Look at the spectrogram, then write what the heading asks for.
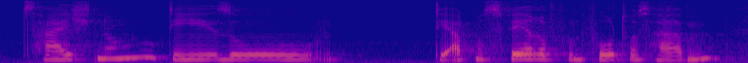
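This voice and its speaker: A woman speaks in a dark, mellow tone that is somewhat breathy, her intonation monotone and flat. The recording is very clean with a silent background. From South Africa. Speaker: artist. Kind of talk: interview. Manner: halting.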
